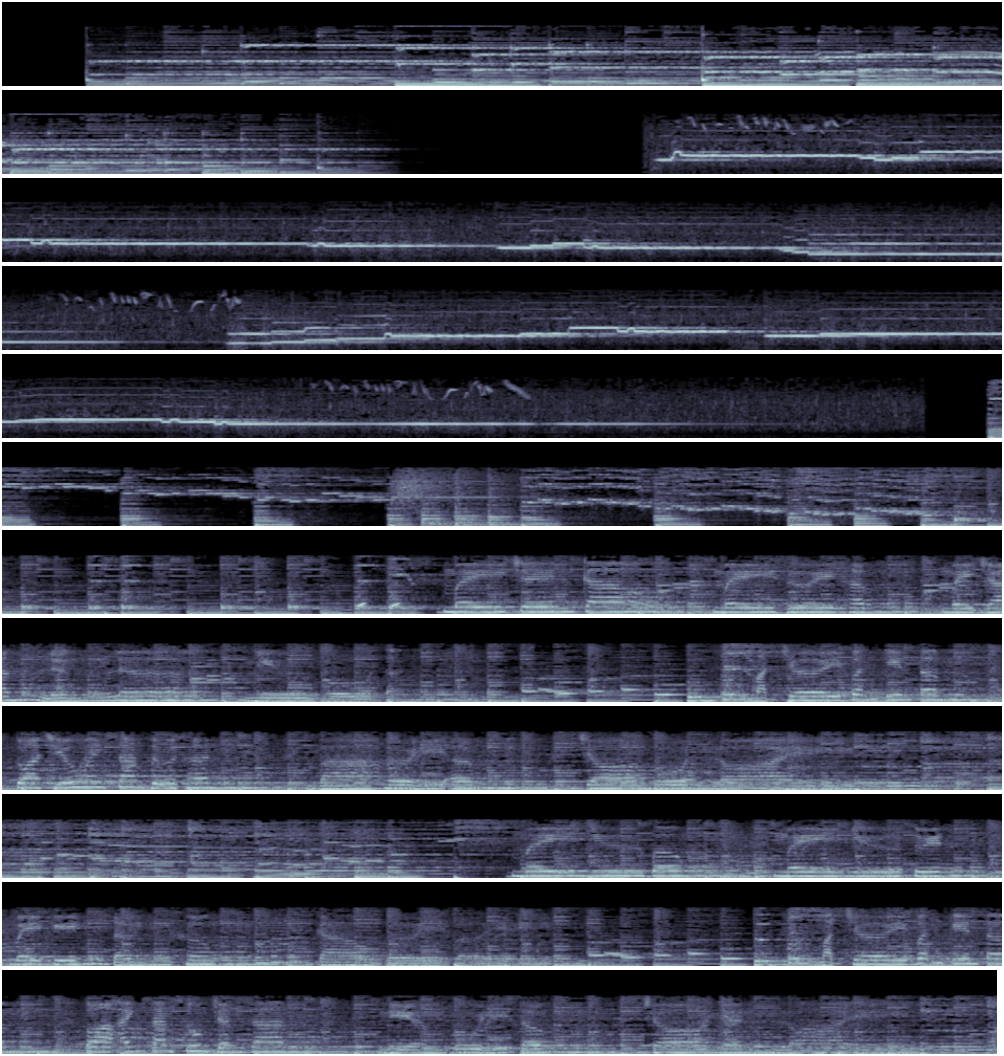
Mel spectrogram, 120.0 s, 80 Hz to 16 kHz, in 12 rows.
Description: Pháp thoại Hạt Nước Mắt Không Thật Phần 2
